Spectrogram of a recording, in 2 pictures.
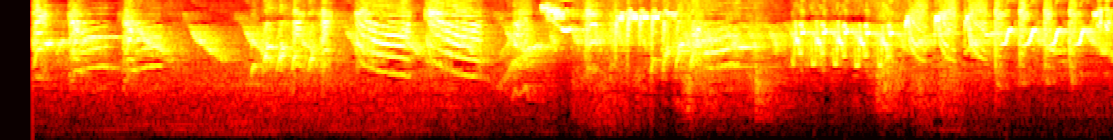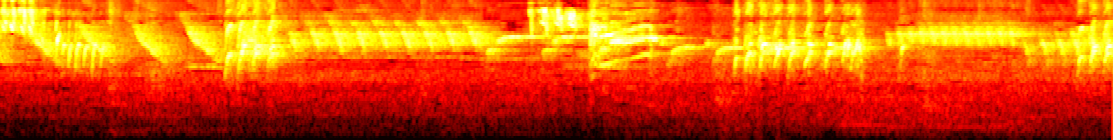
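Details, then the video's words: Red siskin in full, nonstop 'gacor' song: dense high twittering of rapid chirps, trills and upward-sweeping whistled notes running almost continuously for eleven seconds, with brief pauses and a few buzzy, chattering phrases. "Burung Red Siskin Gacor"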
